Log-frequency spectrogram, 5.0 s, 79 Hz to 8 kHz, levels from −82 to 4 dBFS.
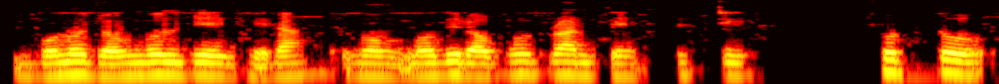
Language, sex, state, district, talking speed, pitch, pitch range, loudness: Bengali, male, West Bengal, Jhargram, 120 wpm, 130 Hz, 125-135 Hz, -17 LUFS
